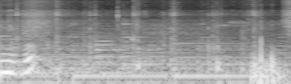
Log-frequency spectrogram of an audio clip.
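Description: Wire whisk stirring thick cake batter in a ceramic bowl, with light irregular clicks of the wires against the bowl and one sharper knock near the end, over background music.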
